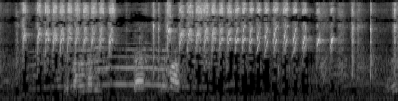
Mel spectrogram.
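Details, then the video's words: White-rumped shama giving "sambaran listrik" (electric strike) song: a rapid, steady series of very high, sharp ticking notes, about six per second, over soft, low warbled whistles near the start. "Murai mengeluarakan sambaran Listrik"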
